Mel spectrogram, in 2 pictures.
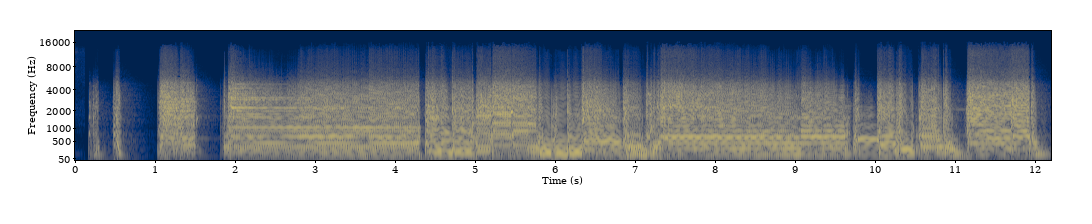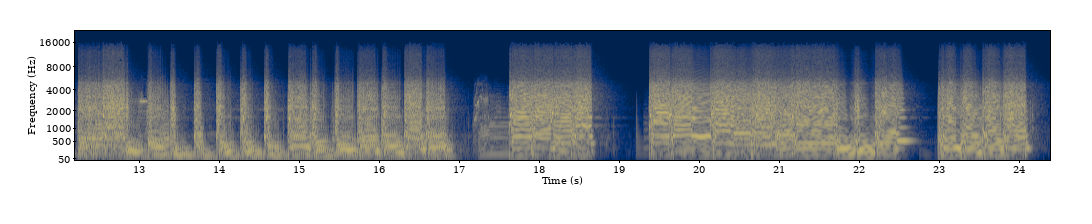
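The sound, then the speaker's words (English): Synth-like electric guitar tone pushed through fuzz distortion and an amp on a Kemper Profiler, played loud with sustained, buzzy chords and notes, broken by a few brief gaps. “That's definitely fuzz, and I can see that.”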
